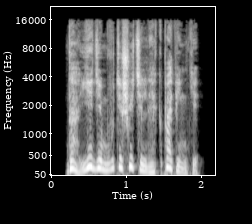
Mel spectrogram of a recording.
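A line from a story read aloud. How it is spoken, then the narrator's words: Exclaiming. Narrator (Russian): воскликнул Митя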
